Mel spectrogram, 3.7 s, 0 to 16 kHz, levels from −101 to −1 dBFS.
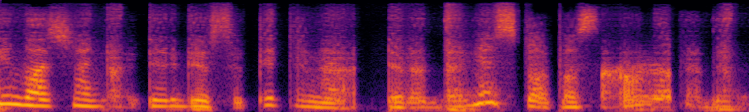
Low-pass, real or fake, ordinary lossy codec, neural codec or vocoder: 14.4 kHz; fake; AAC, 96 kbps; codec, 44.1 kHz, 0.9 kbps, DAC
